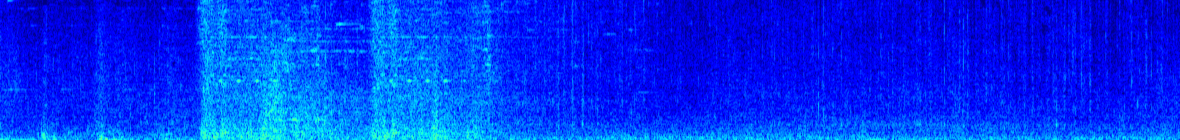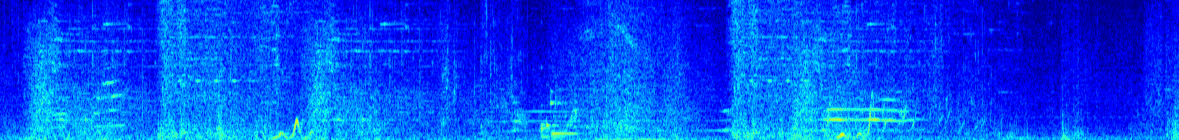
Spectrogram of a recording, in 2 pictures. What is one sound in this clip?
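Frost bursts with a shimmering whoosh.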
